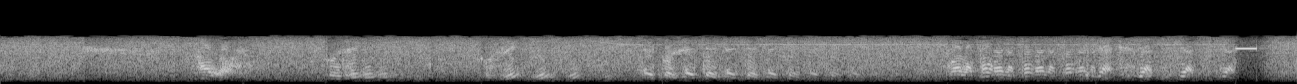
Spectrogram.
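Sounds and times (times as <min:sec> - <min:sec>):
CB radio hiss: 0:00.0 - 0:12.9
faint CB radio whine: 0:00.0 - 0:12.9
voice over CB radio channel in Sassari with echo effect: 0:02.0 - 0:02.6, 0:03.2 - 0:04.2, 0:04.8 - 0:08.8, 0:09.4 - 0:12.5
speech: 0:03.3 - 0:04.1, 0:04.8 - 0:12.4.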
